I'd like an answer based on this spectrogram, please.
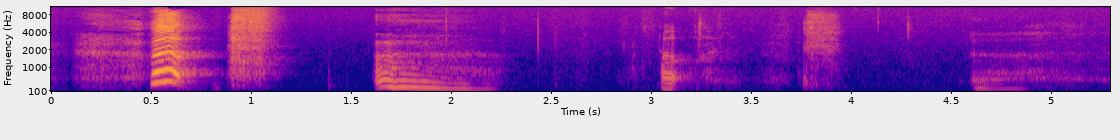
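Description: Sharp sneeze bursts with sniffs and short breathy noises, one of them voiced, during a head cold.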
